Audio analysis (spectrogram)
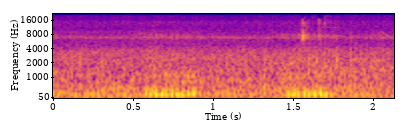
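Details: Low, gentle purring rumbles from a litter of six kittens suckling milk at a cat market in Nayabati, Khalishpur, Khulna. Two short buzzy bursts, about a second apart, with faint background noise.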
